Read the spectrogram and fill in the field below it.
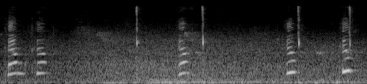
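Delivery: very high, soft coaxing call. Real, not acted. Calling the cat over, high soft coaxing. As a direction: coax the kitten closer softly.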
